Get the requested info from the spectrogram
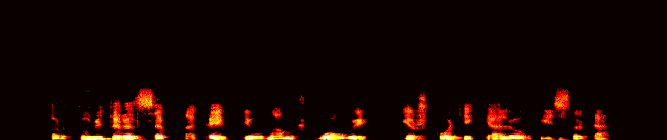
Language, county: Lithuanian, Utena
